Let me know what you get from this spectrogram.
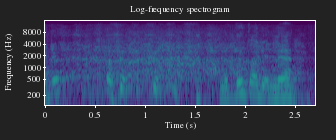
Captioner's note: laughing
